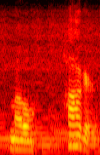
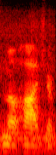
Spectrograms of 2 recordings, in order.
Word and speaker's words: Mohager: His name is uh is Mohaj. Pretend there's like a D.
